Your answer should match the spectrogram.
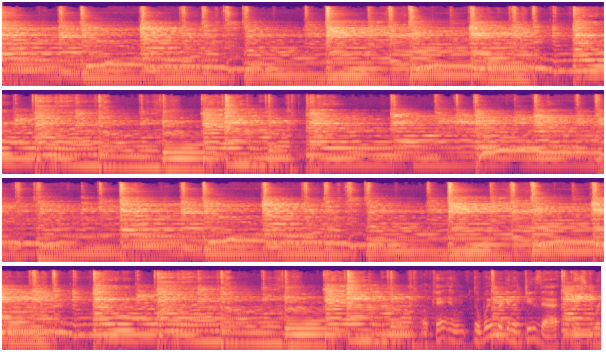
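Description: Electric guitar with humbucker pickups playing sustained chords and a lick. The lick has bent notes that rise and fall and recurs throughout. Near the end the notes waver faster and the playing thins out.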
